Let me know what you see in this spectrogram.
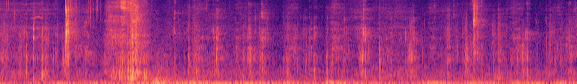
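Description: A person chewing food close to the microphone, with moist mouth sounds and small crunches. A few louder crunches come about a second in and again near the end.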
